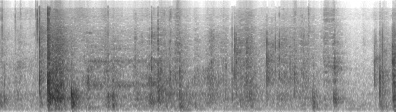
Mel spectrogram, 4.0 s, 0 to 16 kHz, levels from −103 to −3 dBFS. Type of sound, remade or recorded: recorded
